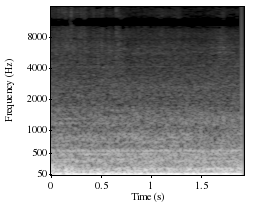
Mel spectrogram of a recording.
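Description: Toyota Land Cruiser LC300 accelerating on a ring road, a steady loud low engine and road rumble filling the cabin without pause, no talk over it.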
